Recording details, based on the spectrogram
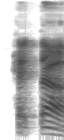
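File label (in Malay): "hektar", Malay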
